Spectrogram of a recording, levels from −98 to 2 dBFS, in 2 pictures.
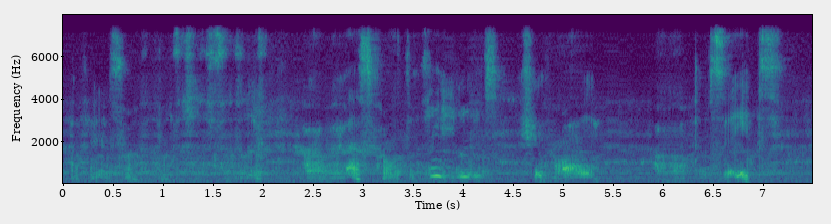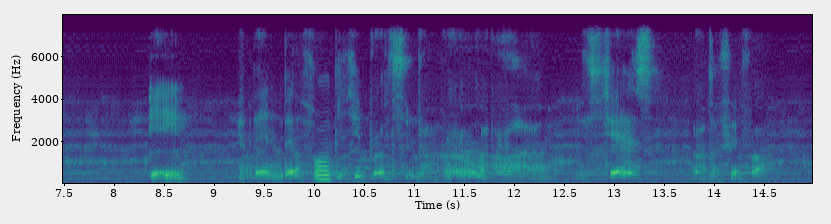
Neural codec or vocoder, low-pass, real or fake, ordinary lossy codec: autoencoder, 22.05 kHz, a latent of 192 numbers a frame, VITS, trained on one speaker; 7.2 kHz; fake; none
